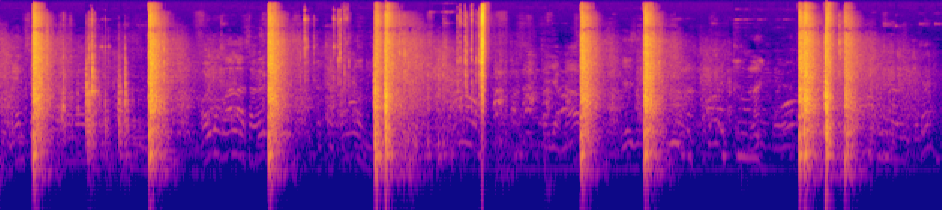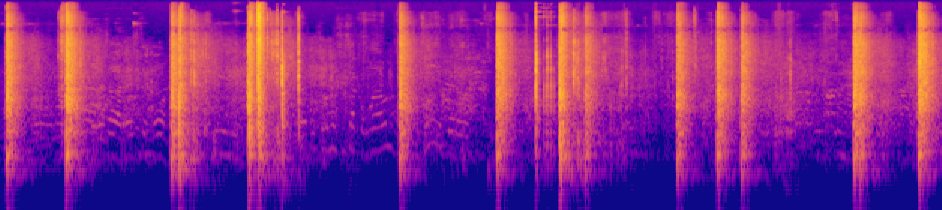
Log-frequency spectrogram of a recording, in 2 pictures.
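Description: Sharp, loud reports from home-made Berdan-to-Boxer converted rounds ring out one after another in irregular bursts, some clustered close together, each a crisp crack with a short decay and quiet gaps between.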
